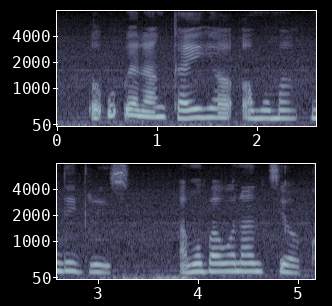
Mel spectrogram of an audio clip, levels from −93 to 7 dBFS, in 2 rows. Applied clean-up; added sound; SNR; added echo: none; Gull, seagull + Mechanical fan; 18 dB; none.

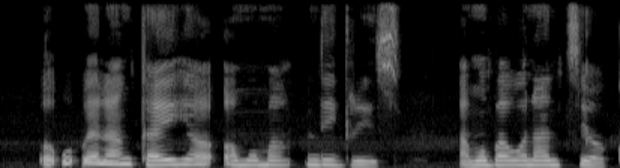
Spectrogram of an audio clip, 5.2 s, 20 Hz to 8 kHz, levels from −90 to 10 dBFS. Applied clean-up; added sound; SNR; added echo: none; none; none; none.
